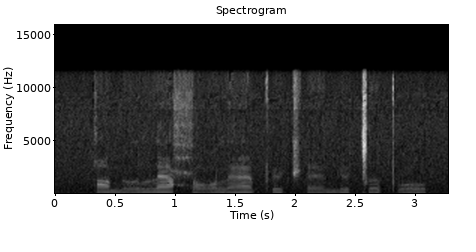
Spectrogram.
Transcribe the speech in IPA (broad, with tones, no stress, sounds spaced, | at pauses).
q ɔ˥˧ n ɤ˨˩˦ lː æ˥ ħ ɔ˨˩˦ l æ˧˥˧ pʼ ʏ˥˧ t͡ʃʼ ɛ˨˩˦ n ʏ˧˥˧ ǀ ə˧˥˧ pʼ o˧˥˧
